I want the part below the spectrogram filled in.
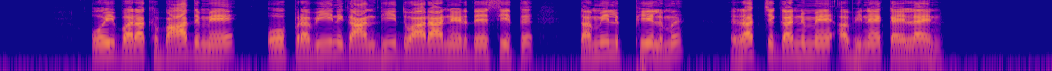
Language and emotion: Maithili, neutral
